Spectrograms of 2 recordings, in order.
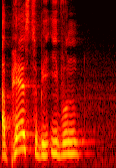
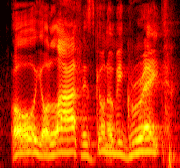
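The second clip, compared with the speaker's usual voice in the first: put-on American accent like a US preacher; 4 dB louder than usual. Preacher addressing his church, mimicking his American brothers with a put-on American accent. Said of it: "Talking like my American brothers".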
